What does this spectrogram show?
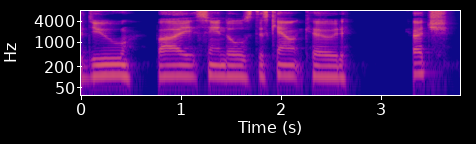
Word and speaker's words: Kutch: So do buy sandals, discount code Kutch, spelled like clutch, but with a K and no L. So not at all, really, like clutch.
